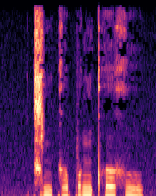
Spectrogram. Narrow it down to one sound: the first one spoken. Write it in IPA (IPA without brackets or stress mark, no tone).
t͡ɕ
